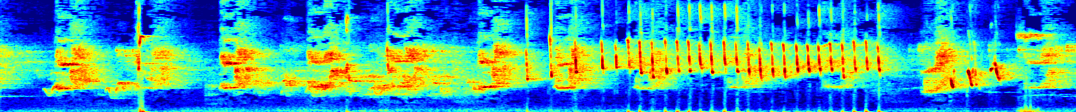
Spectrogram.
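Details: Chestnut-tailed starling used as a lure, giving continuous squeaky, buzzy high warbles that lead into a long evenly spaced rattle of about twenty rapid clicks, then more warbling.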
